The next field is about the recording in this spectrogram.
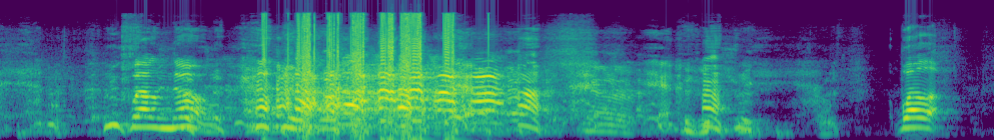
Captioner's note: all laughing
